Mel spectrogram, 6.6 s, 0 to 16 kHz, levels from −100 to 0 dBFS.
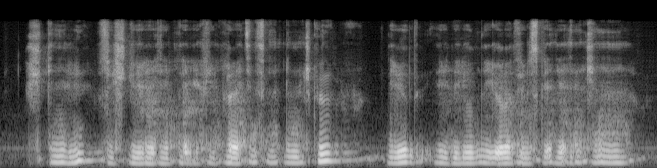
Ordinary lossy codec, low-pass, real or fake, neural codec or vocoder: none; 9.9 kHz; fake; autoencoder, 22.05 kHz, a latent of 192 numbers a frame, VITS, trained on one speaker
